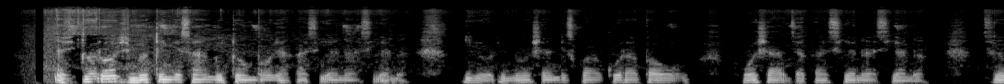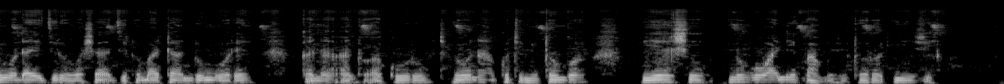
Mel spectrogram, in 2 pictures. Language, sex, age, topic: Ndau, female, 50+, health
